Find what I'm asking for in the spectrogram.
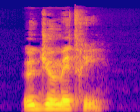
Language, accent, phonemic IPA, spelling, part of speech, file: French, France, /ø.djɔ.me.tʁi/, eudiométrie, noun, LL-Q150 (fra)-eudiométrie.wav
- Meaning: eudiometry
